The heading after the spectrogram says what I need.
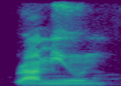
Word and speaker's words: Ramune: So, everyone knows the classic Ramune. That's how you pronounce it.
